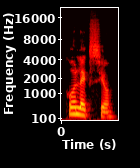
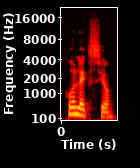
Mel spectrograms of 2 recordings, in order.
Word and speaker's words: collection: spelled the same but we notice an S sound instead of the sh that we have in English collection and in French colio like with an S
